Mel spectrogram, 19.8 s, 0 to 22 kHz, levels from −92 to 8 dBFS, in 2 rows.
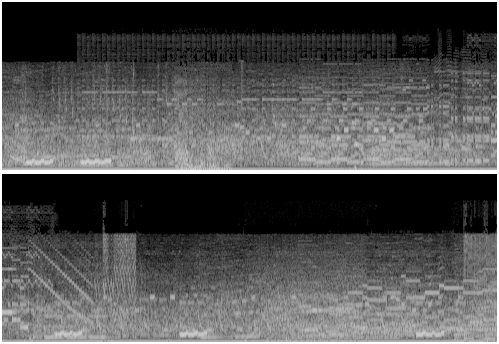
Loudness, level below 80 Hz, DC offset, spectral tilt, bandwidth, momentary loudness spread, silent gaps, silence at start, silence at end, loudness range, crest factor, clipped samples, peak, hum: -21 LUFS; -36 dBFS; 5%; -8 dB/octave; 9.8 kHz; 8 LU; none; 0 s; 0 s; 3 LU; 14 dB; under 0.1%; -6 dBFS; none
